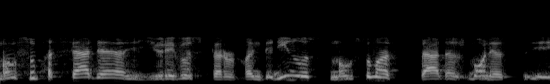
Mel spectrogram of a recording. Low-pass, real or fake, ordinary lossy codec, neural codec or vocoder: 3.6 kHz; fake; MP3, 24 kbps; codec, 16 kHz, 16 kbps, FreqCodec, larger model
